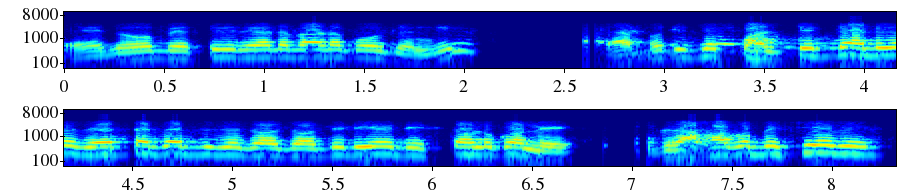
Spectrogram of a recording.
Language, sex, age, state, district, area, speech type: Odia, male, 45-60, Odisha, Ganjam, urban, conversation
